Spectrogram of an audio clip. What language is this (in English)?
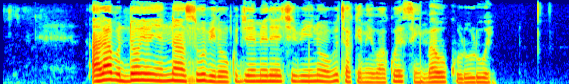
Ganda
